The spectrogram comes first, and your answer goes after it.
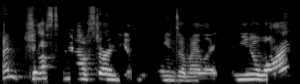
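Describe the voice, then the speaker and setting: Brief: woman, 50s, higher voice, chatty psychic medium on a live stream, dry close sound. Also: quick pace, no echo, rough recording. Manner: chatty, animated, talks straight to viewers. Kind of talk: live-stream reading, addressing viewers.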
